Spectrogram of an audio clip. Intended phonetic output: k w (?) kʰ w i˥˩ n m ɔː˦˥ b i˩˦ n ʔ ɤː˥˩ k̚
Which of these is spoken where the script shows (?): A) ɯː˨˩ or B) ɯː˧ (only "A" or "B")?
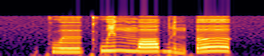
B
